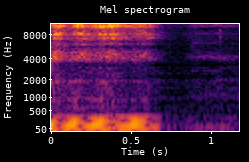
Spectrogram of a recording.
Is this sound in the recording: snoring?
yes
